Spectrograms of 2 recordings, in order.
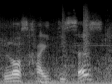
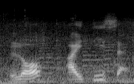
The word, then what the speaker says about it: Los Haitises: Ja powiedziałem, że jest to Park Narodowy Los Haitises, ale prawidłowo po hiszpańsku wymawia się to Lo Haitise.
